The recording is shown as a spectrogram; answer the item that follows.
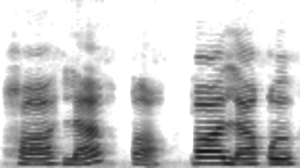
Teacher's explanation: خا ہیوی، لام لائٹ اور قاف پھر ہیوی.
